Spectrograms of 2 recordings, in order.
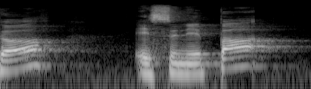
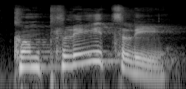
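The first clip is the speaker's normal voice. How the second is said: completely. raised and slowed on the middle; stress demo; 6 semitones higher than usual. Shown as a demonstration. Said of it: "accent tonique ici". (completely. avec l'accent tonique au milieu)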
